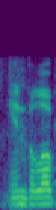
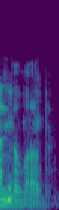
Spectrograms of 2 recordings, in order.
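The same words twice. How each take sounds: First: The first syllable sounds like 'in'. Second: The first syllable sounds like 'on'. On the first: "it was more between in and on" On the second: "it was more between in and on"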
